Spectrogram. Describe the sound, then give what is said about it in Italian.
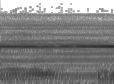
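A steady electronic alarm buzzer, ending a ten-minute visiting phone call, drones continuously at an even, fairly loud level, with a slight shift in its tone just before it cuts off. No one speaks. “Addio, allarme.”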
